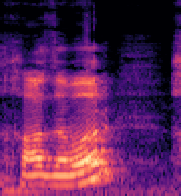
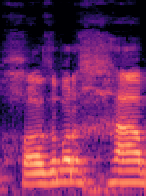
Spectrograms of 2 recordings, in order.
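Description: First: The final vowel is a full, rounded 'o'-like sound. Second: The final vowel is a thin, open 'aa'. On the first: The speaker calls it right. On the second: The speaker calls it wrong. "খ জবর খা বলা যাবে না"

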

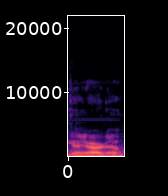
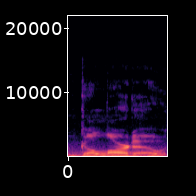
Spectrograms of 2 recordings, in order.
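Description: First: The word is said without an Ohio pronunciation. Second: The word is said with an Ohio pronunciation.

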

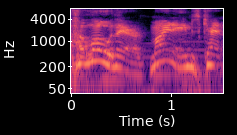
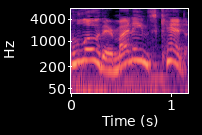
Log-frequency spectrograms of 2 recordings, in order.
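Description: First: It is said in a put-on Vegeta-style voice. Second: It is said in his own natural voice.

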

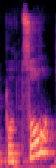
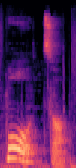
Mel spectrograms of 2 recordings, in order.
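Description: First: The stress falls on the word co. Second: The stress falls on the word po. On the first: The speaker calls it wrong. "Не поцо" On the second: The speaker calls it right. "а поцо"

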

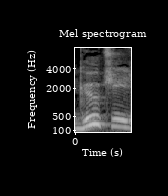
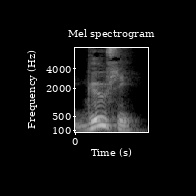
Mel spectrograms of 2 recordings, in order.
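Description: First: The middle consonant is a ch sound. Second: The middle consonant is an s sound. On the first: "sound like got an H in it" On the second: "I thought that ought to be Goosey"

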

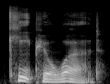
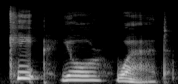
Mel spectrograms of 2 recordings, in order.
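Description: First: The phrase is spoken at normal speed. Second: The phrase is spoken slowly. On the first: "Then I'll say them at normal speed" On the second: "I'm going to say them slowly first"

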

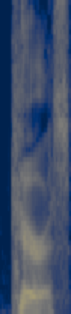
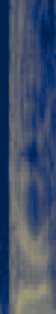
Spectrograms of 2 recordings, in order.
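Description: First: The name ends with an s sound. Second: The name ends without an s sound. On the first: The speaker calls it right. "it was all Karis" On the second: The speaker calls it wrong. "I mispronounce it on purpose"

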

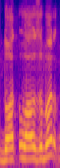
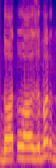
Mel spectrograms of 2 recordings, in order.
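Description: No difference in how they are said.

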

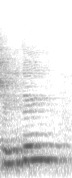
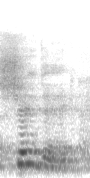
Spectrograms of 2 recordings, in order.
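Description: First: The word ends with a 'ding' sound. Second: The word ends with a 'dig' sound. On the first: The speaker calls it wrong. "I've been saying this wrong" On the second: The speaker calls it right. "You guys probably know it as shindig"

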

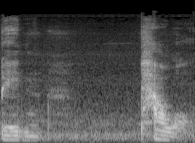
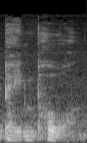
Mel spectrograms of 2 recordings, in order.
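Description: First: The name is given an Americanized pronunciation. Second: The name is given an English pronunciation. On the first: The speaker calls it wrong. "I've always used the Americanized pronunciation of Baden-Powell" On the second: The speaker calls it right. "That's actually how they pronounce it in England"

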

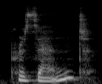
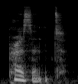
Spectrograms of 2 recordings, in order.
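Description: First: The stress is on the second syllable. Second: The stress is on the first syllable. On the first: It is used as a verb. "w przypadku czasownika zazwyczaj akcentujemy drugą sylabę" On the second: It is used as a noun. "w przypadku rzeczownika pierwszą"

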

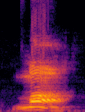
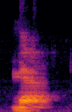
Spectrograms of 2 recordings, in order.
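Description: First: The syllable is said in the level tone. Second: The syllable is said in the departing tone. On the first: "平聲" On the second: "去聲"

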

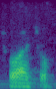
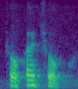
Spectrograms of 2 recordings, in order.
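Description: First: The first word has a soft, lengthened vowel. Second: The first word has a hard k sound. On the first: The speaker calls it right. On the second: The speaker calls it wrong.

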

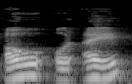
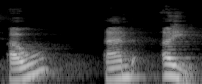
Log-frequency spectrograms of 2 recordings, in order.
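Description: First: The diphthongs are short and not elongated. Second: The diphthongs are softly elongated. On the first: The speaker calls it wrong. "It shouldn't be au or ay" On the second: The speaker calls it right. "The correct way of pronunciation is au and ay"

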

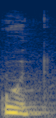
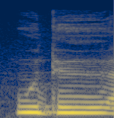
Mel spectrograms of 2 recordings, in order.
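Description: First: The final d is unreleased with no vowel. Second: The final d is released with a vowel. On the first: The speaker calls it right. "짧게요" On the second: The speaker calls it wrong. "우드 아니고요"

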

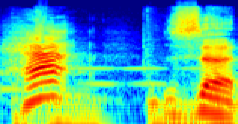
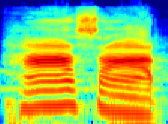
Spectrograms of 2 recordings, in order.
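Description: First: The word ends with a 'zerd' sound. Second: The word ends with a 'saat' sound. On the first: The speaker calls it right. "เขาออกเสียงอะไรไหมครับ, hazard" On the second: The speaker calls it wrong. "ชาวไทยออกเสียงอะไรไหมครับฮาศาสตร์ตลกมาก"

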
